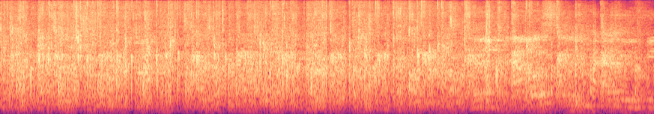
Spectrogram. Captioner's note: applause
